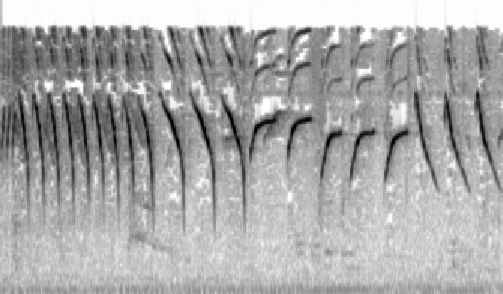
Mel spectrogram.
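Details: Canary singing to stimulate other canaries: rapid series of steep descending whistled notes, about three per second, shifting into slower rising-then-falling sweeps and separate high chirps, clear and loud against a faint low hum.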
